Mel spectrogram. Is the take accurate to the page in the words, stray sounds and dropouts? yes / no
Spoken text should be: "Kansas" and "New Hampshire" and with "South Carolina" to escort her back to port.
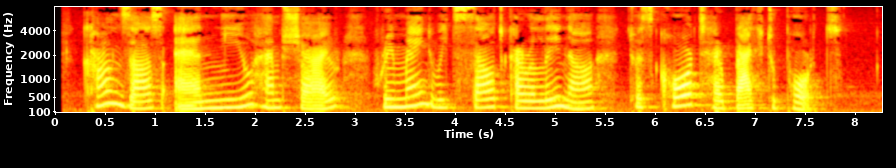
no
